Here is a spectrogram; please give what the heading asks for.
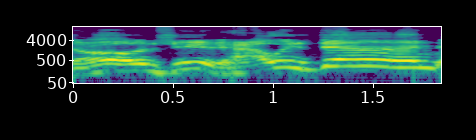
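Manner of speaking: drawn-out fake surprise, mocking them; mocking doubters.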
